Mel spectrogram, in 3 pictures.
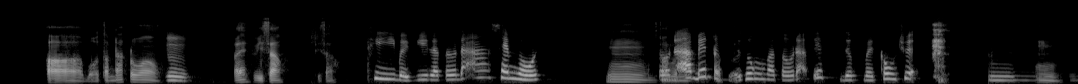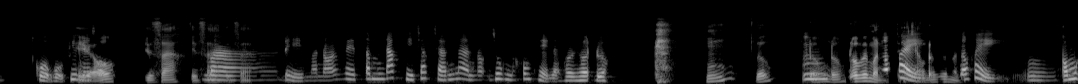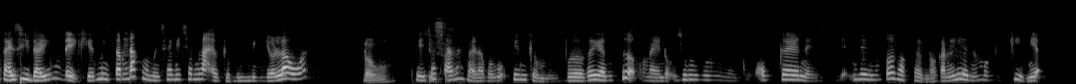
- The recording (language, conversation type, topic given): Vietnamese, unstructured, Bạn thường cân nhắc những yếu tố nào khi chọn một bộ phim để xem?
- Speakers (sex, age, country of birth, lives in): female, 25-29, Vietnam, Vietnam; male, 20-24, Vietnam, Vietnam
- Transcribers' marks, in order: throat clearing; throat clearing; tapping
